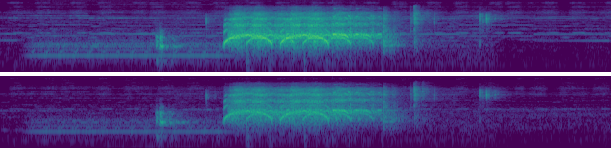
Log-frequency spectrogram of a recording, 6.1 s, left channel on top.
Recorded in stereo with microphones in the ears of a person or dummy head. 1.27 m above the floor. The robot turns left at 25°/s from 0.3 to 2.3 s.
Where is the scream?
20° left (ahead or behind), 1.0 m; by 5.0 s 35° left (ahead or behind), 1.0 m.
